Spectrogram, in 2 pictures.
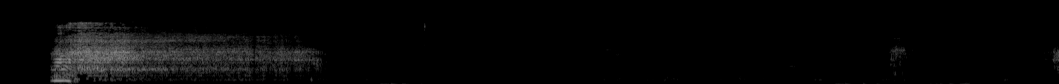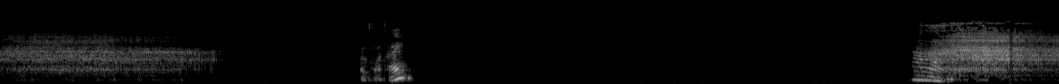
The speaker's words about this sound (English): So that is a kindful breathing.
